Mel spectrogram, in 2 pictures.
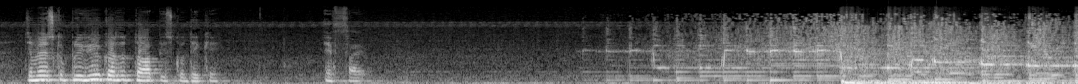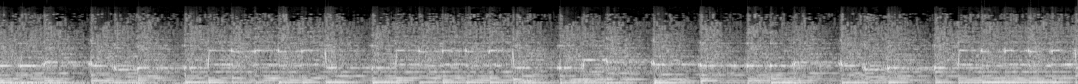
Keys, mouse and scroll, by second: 3.1 F5.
